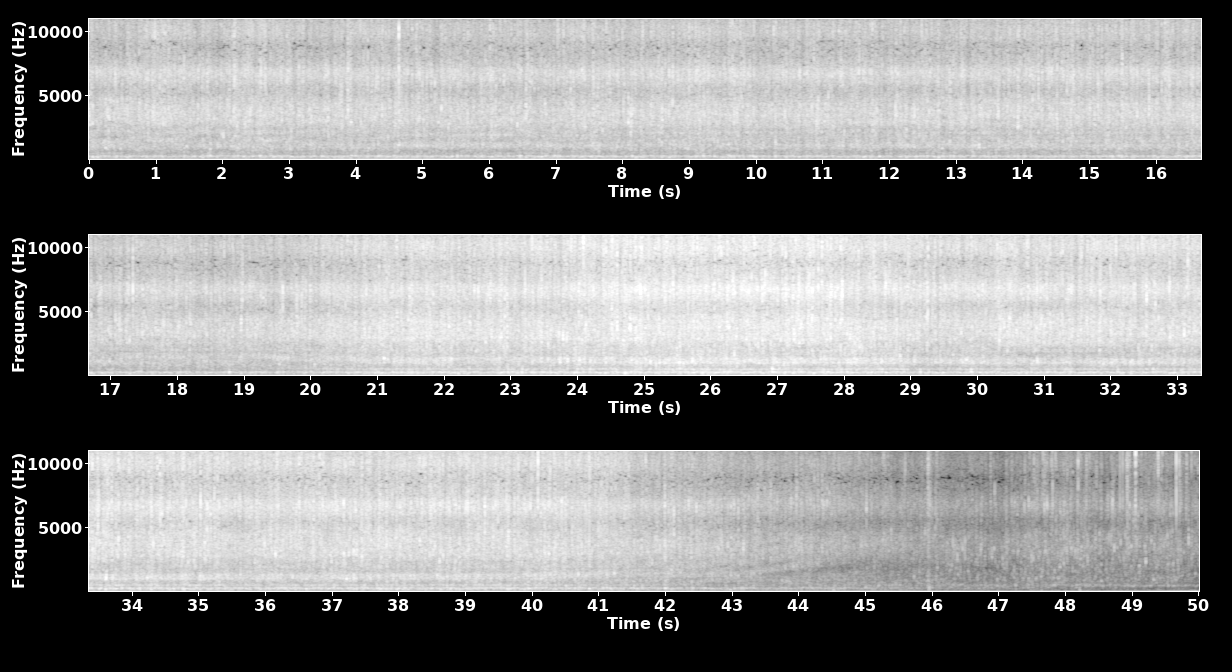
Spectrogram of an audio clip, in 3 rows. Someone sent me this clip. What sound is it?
Approaching to a small irrigation channel, so-called “levada”, on the isle of Madeira in the Atlantic Ocean. Sound of flowing water. Sony Dat-recorder. Vivanco EM35.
